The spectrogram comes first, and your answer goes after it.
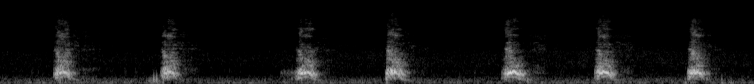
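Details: Vinnie, an 18-month-old Staffordshire Bull Terrier wary of a balloon, gives seven loud, evenly spaced barks, roughly one per second, over a quiet room background.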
